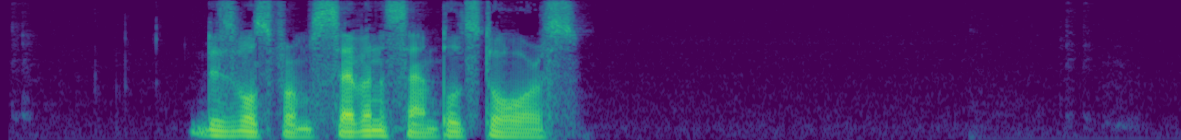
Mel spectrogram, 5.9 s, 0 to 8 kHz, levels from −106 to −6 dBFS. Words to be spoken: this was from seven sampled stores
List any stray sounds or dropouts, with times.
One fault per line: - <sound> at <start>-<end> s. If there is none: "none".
none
